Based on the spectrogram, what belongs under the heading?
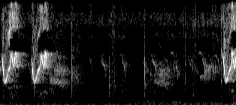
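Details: Cinereous tit singing in an odd voice, with two strong swooping whistles opening, a stretch of faint ticks and soft chatter, then another loud whistle at the end.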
